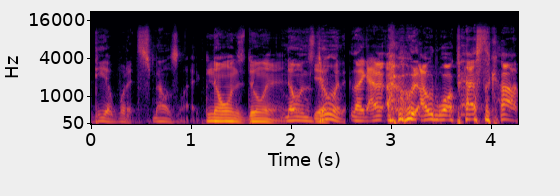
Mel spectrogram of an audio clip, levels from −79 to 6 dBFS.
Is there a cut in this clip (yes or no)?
yes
